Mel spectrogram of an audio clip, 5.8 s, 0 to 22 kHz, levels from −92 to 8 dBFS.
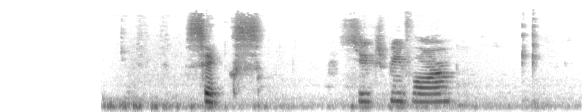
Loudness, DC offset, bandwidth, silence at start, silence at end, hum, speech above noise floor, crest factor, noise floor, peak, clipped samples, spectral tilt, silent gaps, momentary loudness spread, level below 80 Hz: -27 LUFS; under 0.1%; 15.5 kHz; 1.05 s; 0.45 s; none; 33 dB; 26 dB; -60 dBFS; -6 dBFS; under 0.1%; -2.5 dB/octave; none; 24 LU; -76 dBFS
